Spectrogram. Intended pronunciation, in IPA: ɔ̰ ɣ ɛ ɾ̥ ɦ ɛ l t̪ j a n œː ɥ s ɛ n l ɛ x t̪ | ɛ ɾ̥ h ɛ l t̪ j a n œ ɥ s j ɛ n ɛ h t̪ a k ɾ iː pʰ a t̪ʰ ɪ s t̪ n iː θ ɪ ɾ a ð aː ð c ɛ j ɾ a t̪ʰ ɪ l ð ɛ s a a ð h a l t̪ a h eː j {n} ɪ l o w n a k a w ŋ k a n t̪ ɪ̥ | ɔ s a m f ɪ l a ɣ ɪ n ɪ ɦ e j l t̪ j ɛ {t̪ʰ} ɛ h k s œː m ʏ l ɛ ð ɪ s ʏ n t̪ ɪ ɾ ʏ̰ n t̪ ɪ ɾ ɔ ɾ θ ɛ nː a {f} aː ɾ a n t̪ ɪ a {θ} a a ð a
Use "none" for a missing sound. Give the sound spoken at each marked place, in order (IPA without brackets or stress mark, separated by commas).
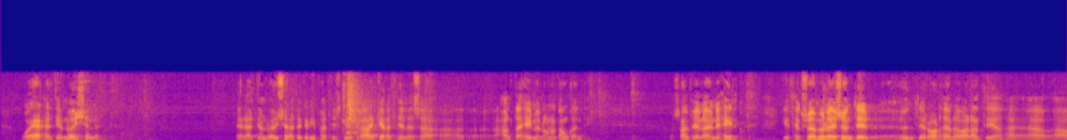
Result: m, t̪ʰ, v, ð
